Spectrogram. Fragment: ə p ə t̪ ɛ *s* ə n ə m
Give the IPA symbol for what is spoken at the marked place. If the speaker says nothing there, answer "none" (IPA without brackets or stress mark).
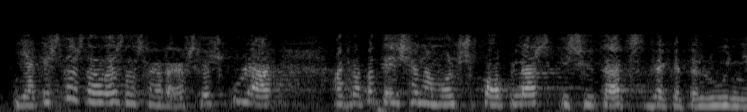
ʃ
